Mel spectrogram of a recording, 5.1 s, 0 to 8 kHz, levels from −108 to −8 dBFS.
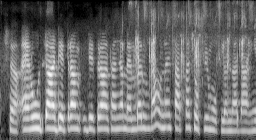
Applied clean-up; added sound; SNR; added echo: neural mask model Resemble Enhance denoiser.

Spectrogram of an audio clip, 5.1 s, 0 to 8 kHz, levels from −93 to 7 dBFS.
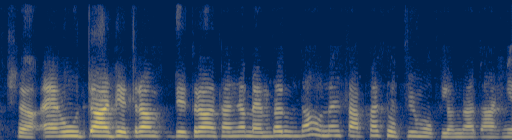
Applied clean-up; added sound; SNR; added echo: neural mask model DeepFilterNet 3.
